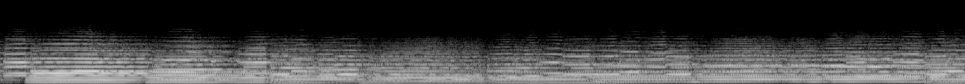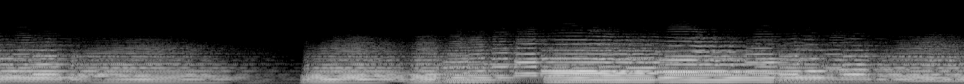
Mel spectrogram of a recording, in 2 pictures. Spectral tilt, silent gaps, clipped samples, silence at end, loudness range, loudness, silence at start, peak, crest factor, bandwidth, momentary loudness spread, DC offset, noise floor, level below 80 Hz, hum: -10 dB/octave; none; under 0.1%; 0 s; 7 LU; -17 LUFS; 0 s; -2 dBFS; 16 dB; 5.6 kHz; 8 LU; under 0.1%; -44 dBFS; -42 dBFS; none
